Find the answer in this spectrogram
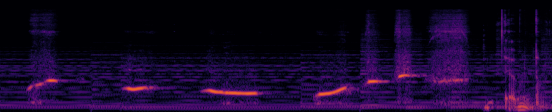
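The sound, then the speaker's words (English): A person tries to whistle quietly, producing several short, wavering tones with breathy gaps between them, with some rustling at the end. “I really cannot whistle for the life of me. Is it because I'm trying to whistle quietly?”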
